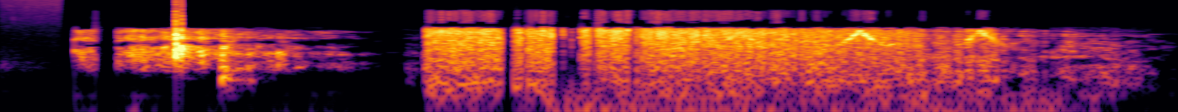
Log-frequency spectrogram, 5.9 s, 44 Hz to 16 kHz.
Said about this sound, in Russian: Утром 22 марта взрывы были слышны в Севастополе. И такой силы, что в зданиях дрожали стекла.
